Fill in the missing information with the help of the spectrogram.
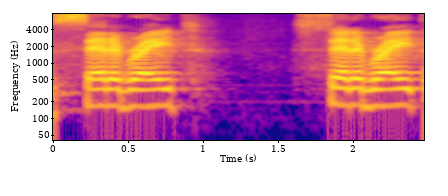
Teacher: accent tonique sur la première syllabe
